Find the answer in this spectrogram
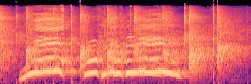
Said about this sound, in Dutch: En een applaus voor alle militairen. Waar ook ter wereld die voor de Nederlandse vlag strijden.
